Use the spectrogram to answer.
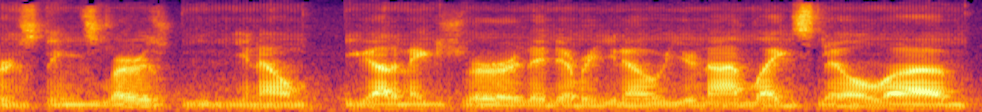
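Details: Adult man after laryngectomy with radiation and chemotherapy, speaking with a TruTone Emote electrolarynx that allows inflection, placed under the chin or around the neck; electrolarynx speech.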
